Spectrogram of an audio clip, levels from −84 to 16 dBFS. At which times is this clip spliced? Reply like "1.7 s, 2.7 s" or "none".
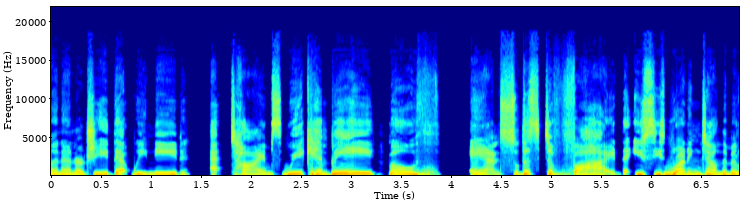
2.2 s, 3.3 s, 6.1 s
